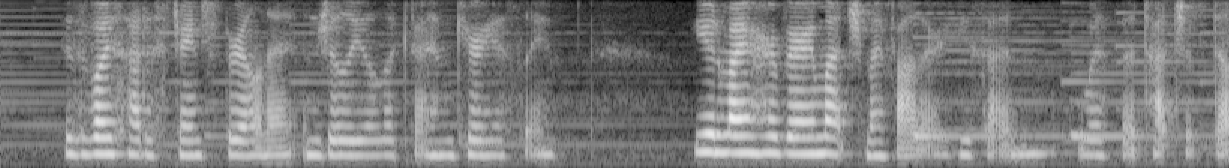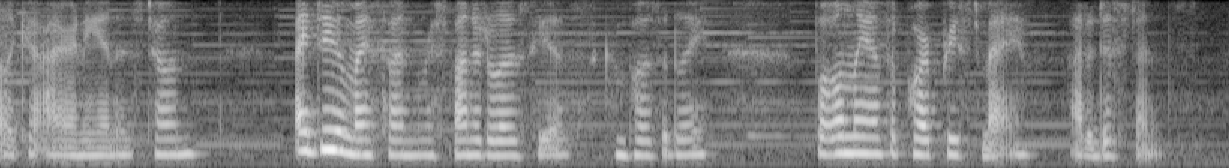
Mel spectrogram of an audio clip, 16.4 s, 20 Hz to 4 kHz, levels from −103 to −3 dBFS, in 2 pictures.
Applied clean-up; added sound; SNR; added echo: none; Harp; 19 dB; none.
